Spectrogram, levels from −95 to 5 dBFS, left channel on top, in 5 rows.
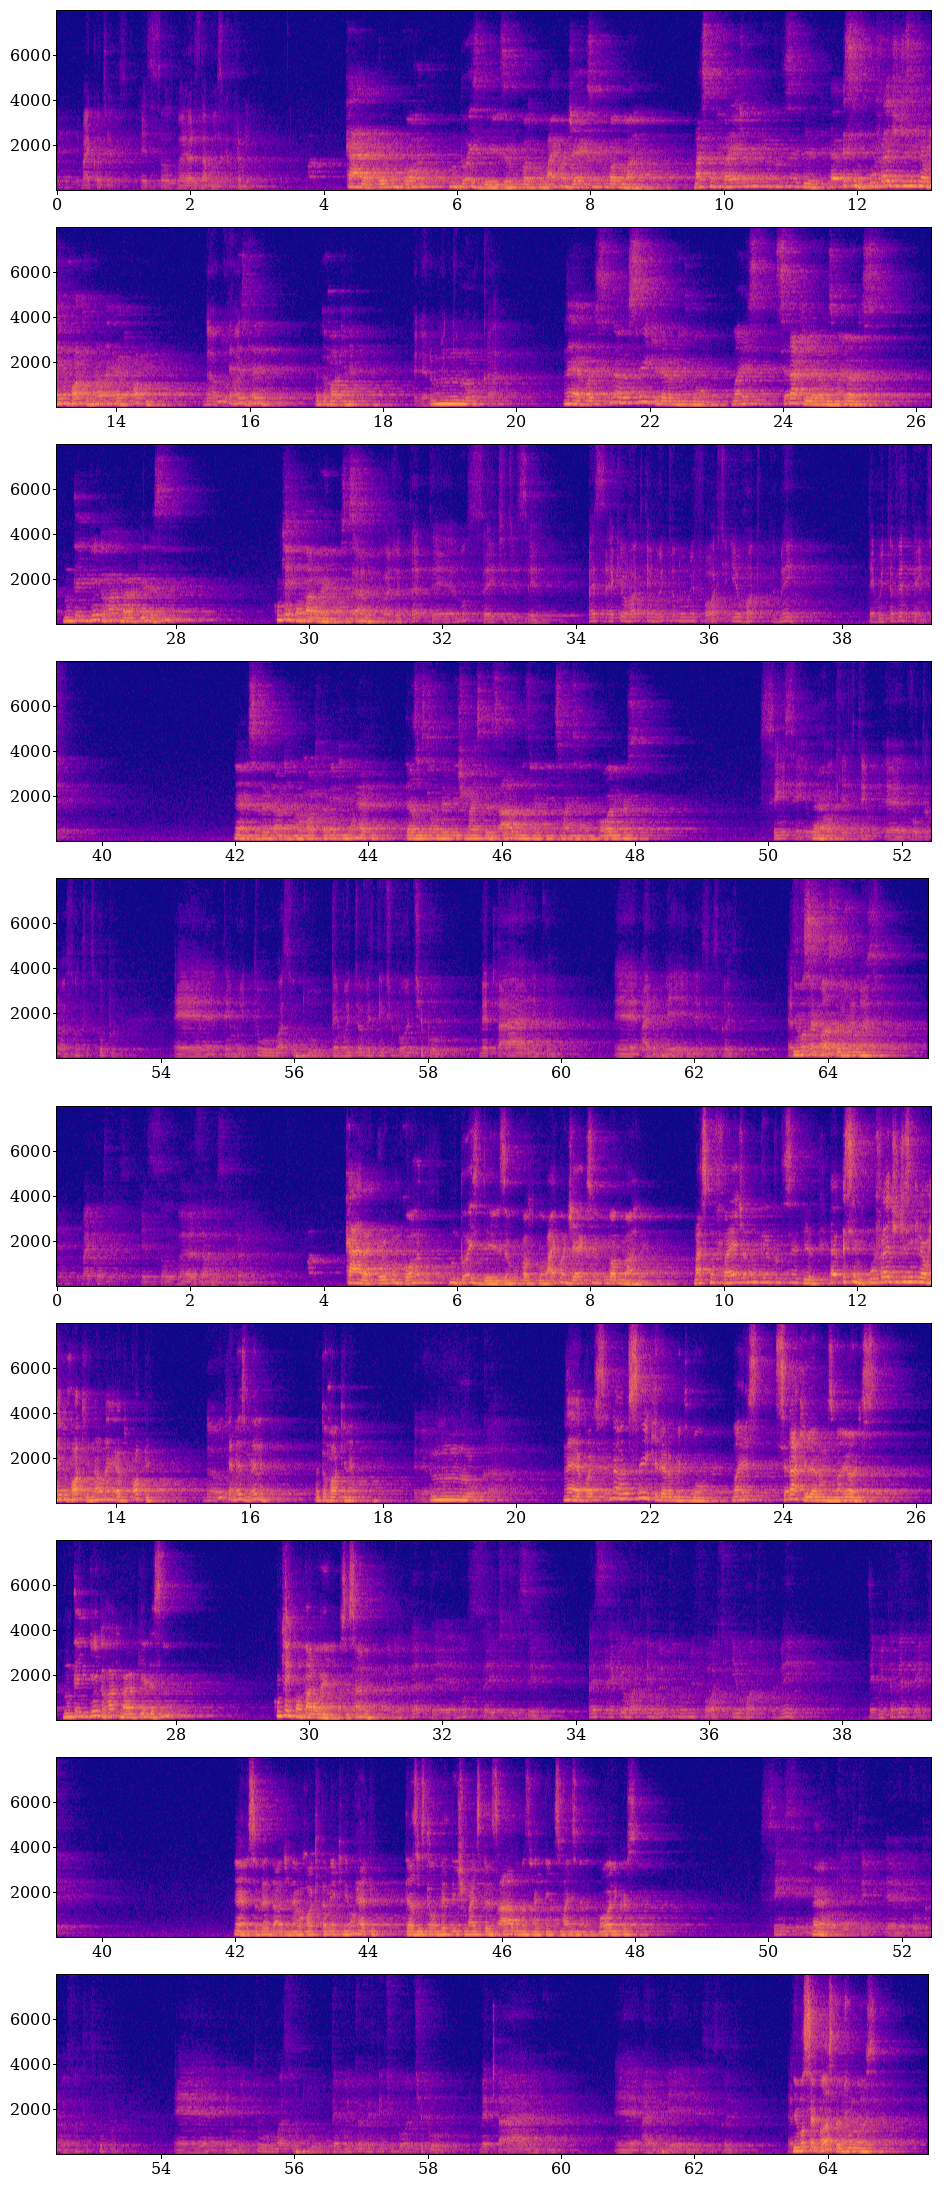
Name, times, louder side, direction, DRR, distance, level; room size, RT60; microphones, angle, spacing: voice 1, 0.3-2.9 15.3-15.9 18.5-19.8 30.6-33.5 34.2-37.3 38.4-39.5 49.9-53.3 54.2-58.2 58.8-60.0 60.8-62.7 63.4-64.8, left 1 dB, 30° left, 1 dB, 0.6 m, -41 dB
voice 2, 4.3-8.9 9.6-14.6 15.5-16.3 17.0-17.9 18.7-19.4 20.7-25.4 26.3-28.0 29.5-31.0 42.0-44.2 44.6-48.0 50.7-50.9 63.5-64.7, right 2 dB, 45° right, 6 dB, 0.4 m, -26 dB
9.7 x 6.9 x 2.8 m, 3.0 s
head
